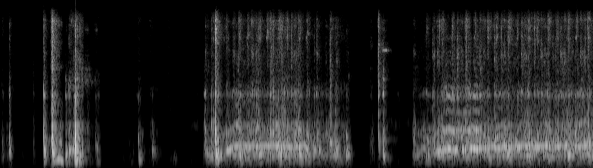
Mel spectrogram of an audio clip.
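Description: A sewing machine stitches through a thick bag in two long runs separated by a short pause, steady and close, with brief bursts of talk before the stitching starts.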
